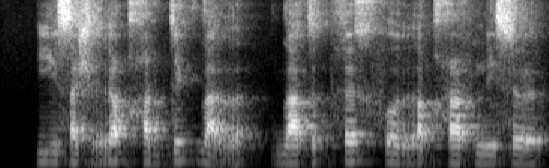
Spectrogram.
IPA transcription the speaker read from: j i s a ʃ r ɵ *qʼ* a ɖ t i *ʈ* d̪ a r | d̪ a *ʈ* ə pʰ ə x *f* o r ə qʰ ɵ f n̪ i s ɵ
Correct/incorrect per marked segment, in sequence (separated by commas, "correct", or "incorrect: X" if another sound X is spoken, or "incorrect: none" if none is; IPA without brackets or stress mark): incorrect: qʰ, correct, incorrect: t, correct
